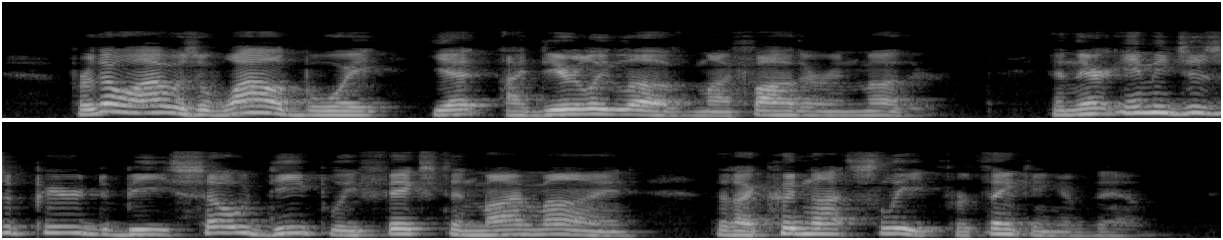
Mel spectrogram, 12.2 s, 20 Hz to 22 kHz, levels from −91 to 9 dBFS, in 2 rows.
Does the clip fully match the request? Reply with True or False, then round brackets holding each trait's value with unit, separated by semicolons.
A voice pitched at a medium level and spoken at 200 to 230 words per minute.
False (160 Hz; 175 wpm)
